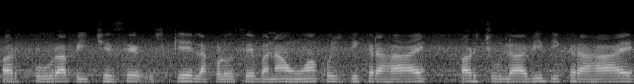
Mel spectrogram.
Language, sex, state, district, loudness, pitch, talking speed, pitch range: Hindi, male, Bihar, Jamui, -23 LUFS, 130 Hz, 190 wpm, 125-135 Hz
